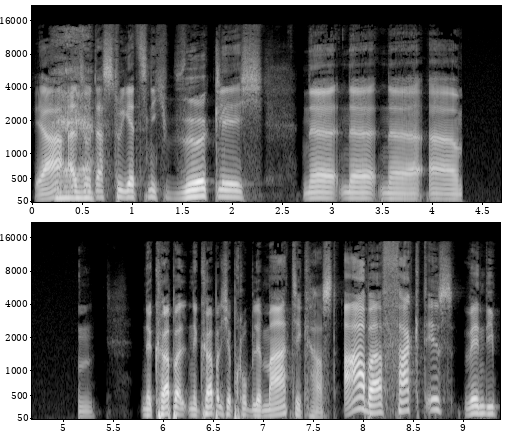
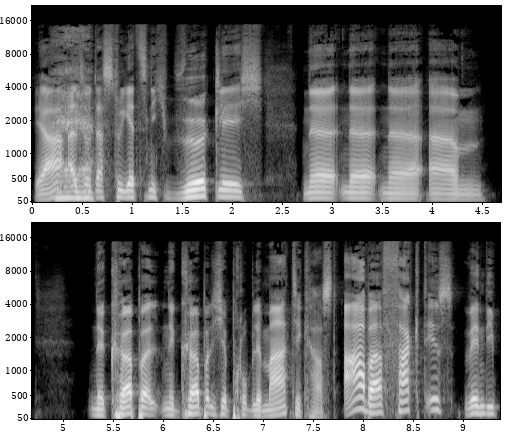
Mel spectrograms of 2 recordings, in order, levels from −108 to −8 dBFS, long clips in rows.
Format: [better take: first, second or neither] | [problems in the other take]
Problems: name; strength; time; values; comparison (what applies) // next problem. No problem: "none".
second | audio freezing; at 4.5 s for 1 s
